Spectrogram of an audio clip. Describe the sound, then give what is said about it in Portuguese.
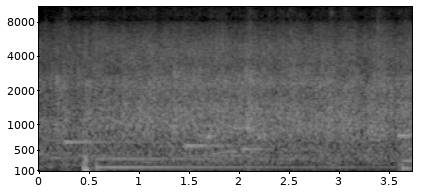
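Steady, dense applause from a large crowd applauding Jesus fills the space, a continuous wash of clapping with a low sustained hum running underneath. “Pode aplaudir Jesus.”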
